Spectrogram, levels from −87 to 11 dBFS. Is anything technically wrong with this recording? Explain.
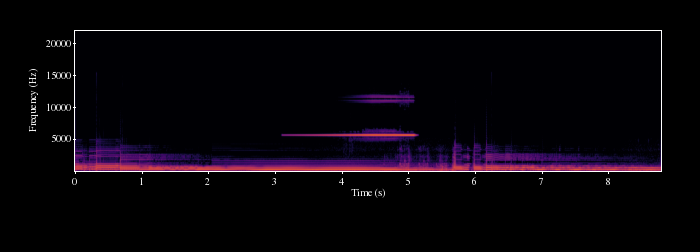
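Yes. From 3.10 s to 5.15 s there is loudspeaker feedback squeal, a single tone near 5.7 kHz. A microphone is picking up the loudspeaker it drives, and at that frequency the loop gain exceeds one, so the tone feeds itself and climbs over roughly a second and a half until it sits around 10 dB above the rest of the sound. That gradual swell distinguishes it from an interfering whistle or test tone, which would start at full level and stay steady.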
